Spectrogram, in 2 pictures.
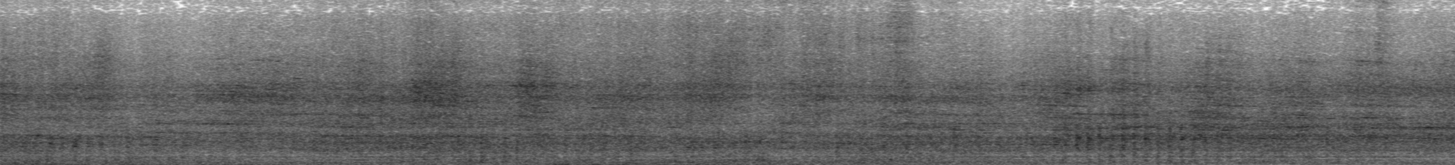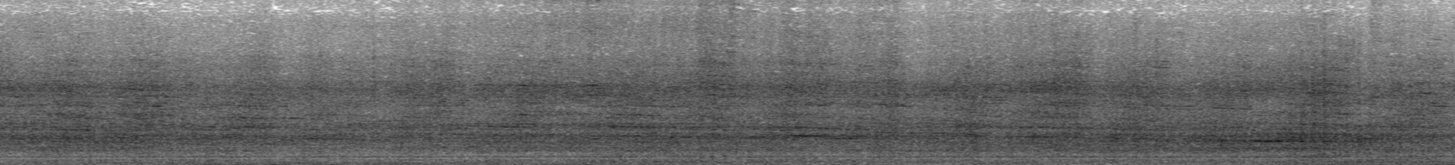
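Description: Double-stack intermodal freight cars rolling steadily past: a continuous rumble and clatter of steel wheels on the rails.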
